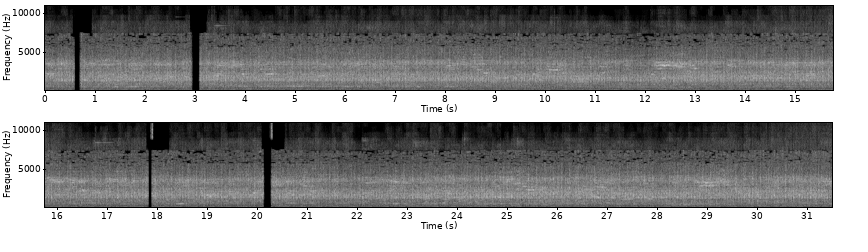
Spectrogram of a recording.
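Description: Tractor engine idling steadily close by, with people's voices around it. The sound cuts out briefly four times.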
